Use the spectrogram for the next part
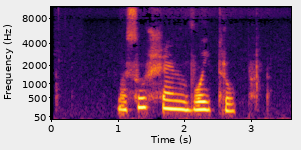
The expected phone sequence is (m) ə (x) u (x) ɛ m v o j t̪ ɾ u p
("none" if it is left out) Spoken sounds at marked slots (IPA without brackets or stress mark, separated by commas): m, s, ʃ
